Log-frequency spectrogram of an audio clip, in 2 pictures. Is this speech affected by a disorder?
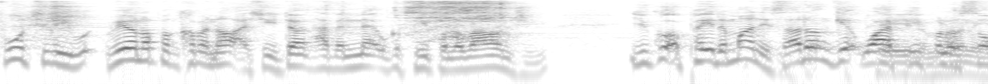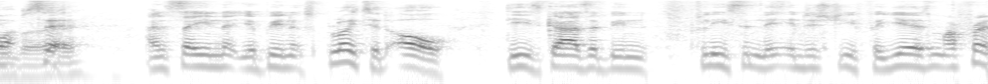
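No.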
